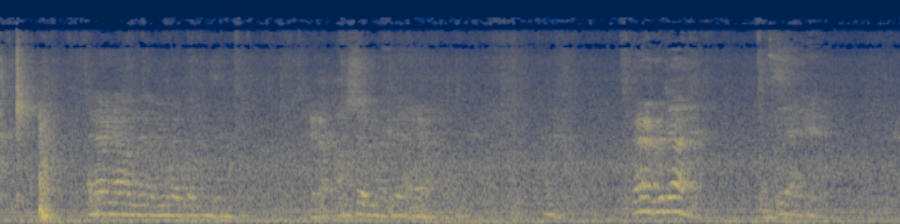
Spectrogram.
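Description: A man speaks at a distance across a large room.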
